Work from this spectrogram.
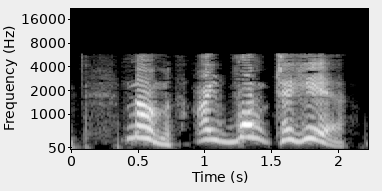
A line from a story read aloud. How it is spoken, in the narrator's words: wailed Ginny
